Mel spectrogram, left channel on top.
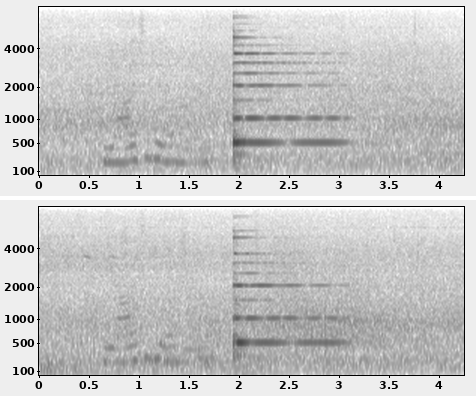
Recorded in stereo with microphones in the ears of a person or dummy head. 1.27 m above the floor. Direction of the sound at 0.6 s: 25° left (ahead or behind).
